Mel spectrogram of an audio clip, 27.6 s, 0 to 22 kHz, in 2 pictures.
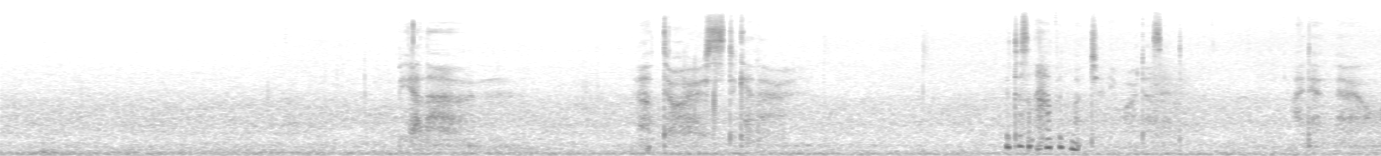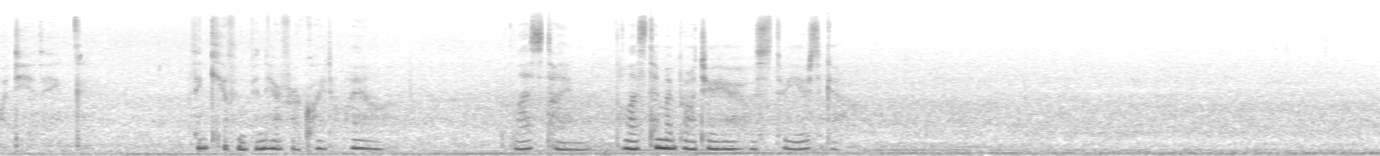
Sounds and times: Whispering: 4.0s - 5.2s, 6.4s - 8.1s, 10.1s - 12.0s, 12.9s - 14.8s, 15.7s - 17.8s, 18.9s - 22.4s.

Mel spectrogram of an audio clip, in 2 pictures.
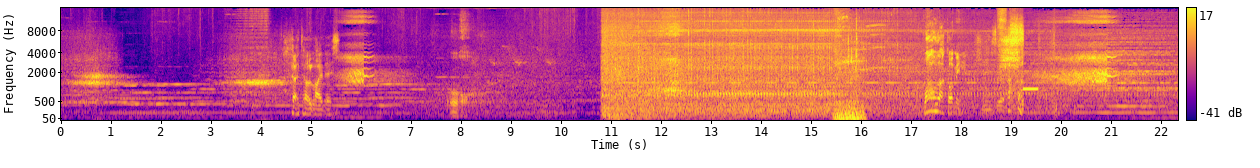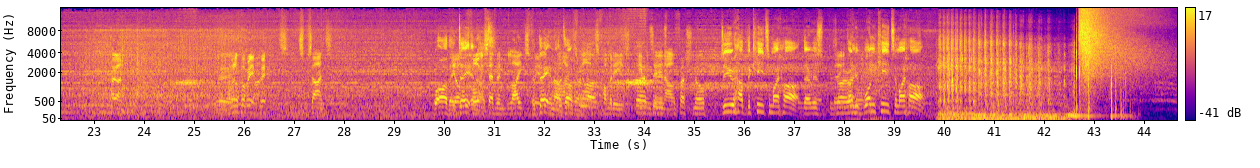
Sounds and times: Music: 0.0s - 10.8s, 17.7s - 25.4s
Outside, rural or natural: 0.0s - 36.6s, 37.4s - 44.6s.

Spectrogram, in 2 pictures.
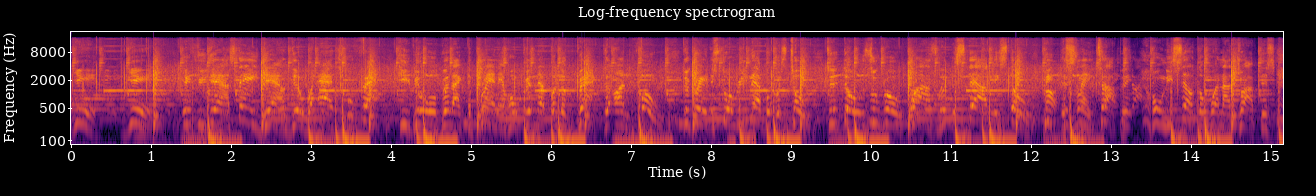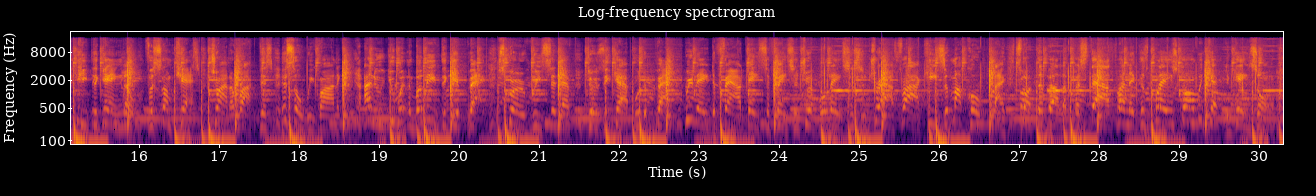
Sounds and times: Music: 0.0s - 30.3s.

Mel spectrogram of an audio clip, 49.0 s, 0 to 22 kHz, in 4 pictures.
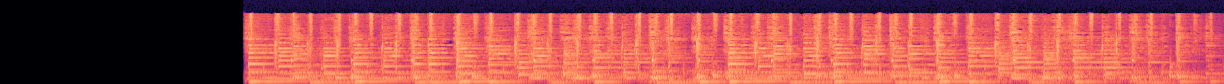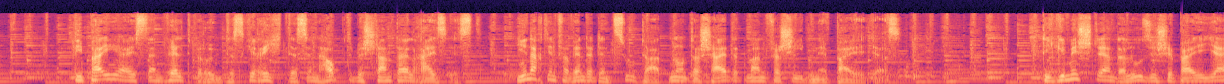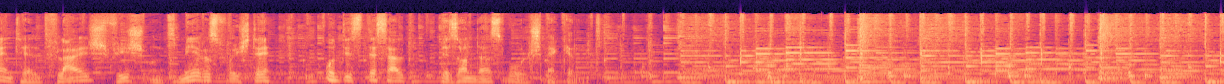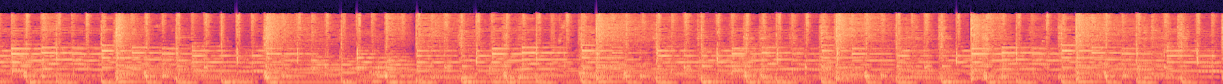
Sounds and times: Music: 2.4s - 48.9s
Male speech, man speaking: 13.0s - 21.3s, 22.6s - 30.6s.

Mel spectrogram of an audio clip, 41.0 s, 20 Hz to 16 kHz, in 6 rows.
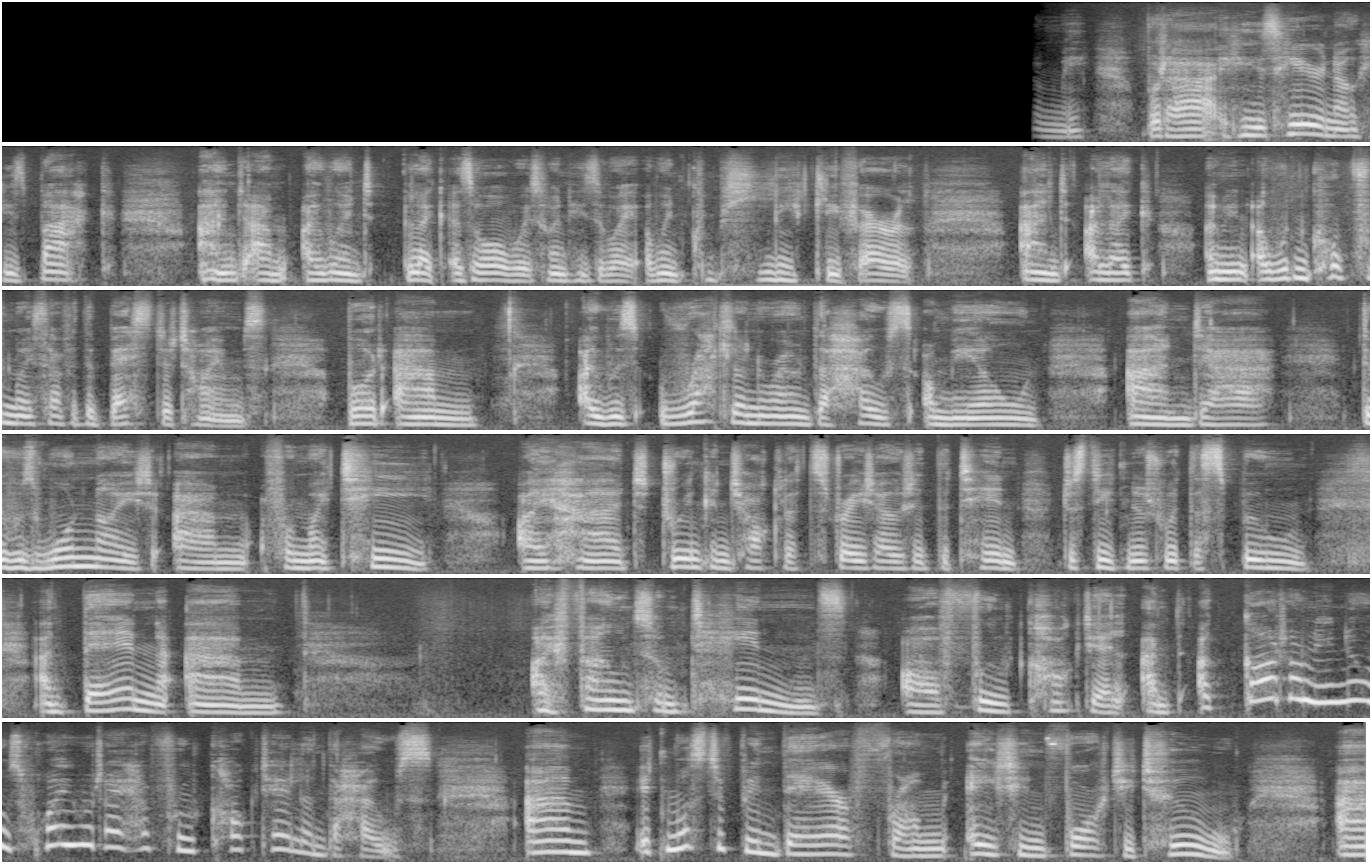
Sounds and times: Speech: 5.2s - 28.8s, 30.0s - 41.0s.

